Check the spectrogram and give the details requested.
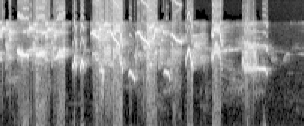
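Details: Oriental magpie-robin giving a provocative fighting song to enrage other magpie-robins: dense loud mix of whistled downslurs and buzzy harsh notes in quick succession, ending abruptly.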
